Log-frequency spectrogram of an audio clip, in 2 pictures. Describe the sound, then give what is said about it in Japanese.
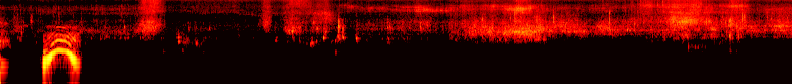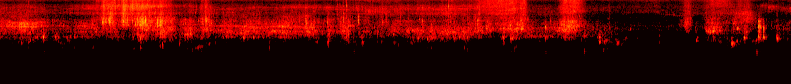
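Shower water rinsing shampoo out of hair as fingers scrub the roots, a soft, hissy spray with squishy rubbing textures that swells and eases, faint and continuous. “シャンプーの成分が残ってるといけませんからね。シャワーで流しながら髪の根元をわしゃわしゃっとして、”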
